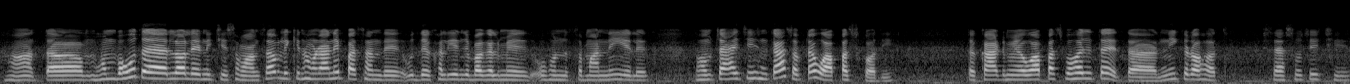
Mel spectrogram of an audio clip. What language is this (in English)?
Maithili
